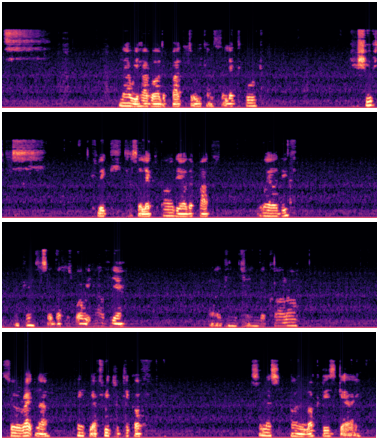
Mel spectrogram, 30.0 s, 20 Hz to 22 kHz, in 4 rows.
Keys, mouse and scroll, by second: 0.1 right click, 1.8 click, 15.2 ctrl+z, 19.9 ctrl+z, 19.9 click, 21.3 ctrl+z, 22.1 click, 24.5 click, 25.5 right click, 28.2 click.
